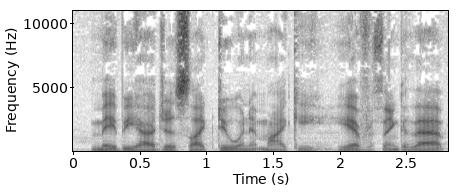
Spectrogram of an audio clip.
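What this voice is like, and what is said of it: Put-on cowboy voice. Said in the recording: “do the cowboy voice”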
